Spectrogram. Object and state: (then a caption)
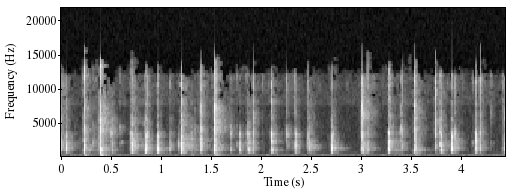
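Plastic mechanical keyboard. A pink Logitech Pop Keys mechanical keyboard in Heartbreaker Rose, with round plastic keycaps, is typed on continuously by both hands with long nails. About 28 quick, sharp clacks, centered near 1 kHz with bright upper edges, die out almost instantly. They form a steady, uneven typing rhythm with little low end.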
